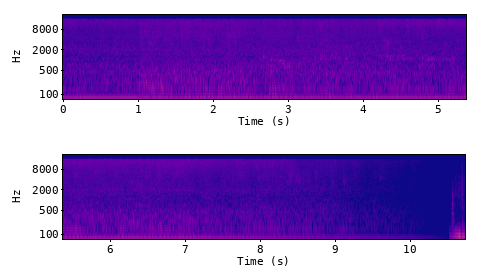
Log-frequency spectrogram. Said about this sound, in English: I hope you don't mind that I took my time with a shower, but I much needed to feel that hot water on me after the cold rain.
